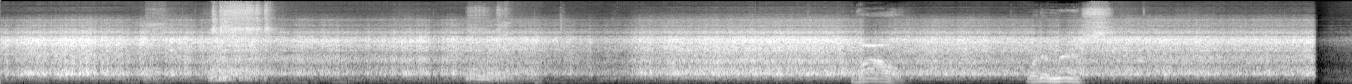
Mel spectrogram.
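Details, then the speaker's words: Surplus PNP germanium transistor on a test jig feeding a small utility amplifier: constant loud hiss with crackle, like a rainstorm, and no tone underneath. It is complete noise with no gain; a bad, noisy transistor. "so soon complete noise it has no no gain [Applause] it just sounds like a a rainstorm with this small test circuit a utility amplifier"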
